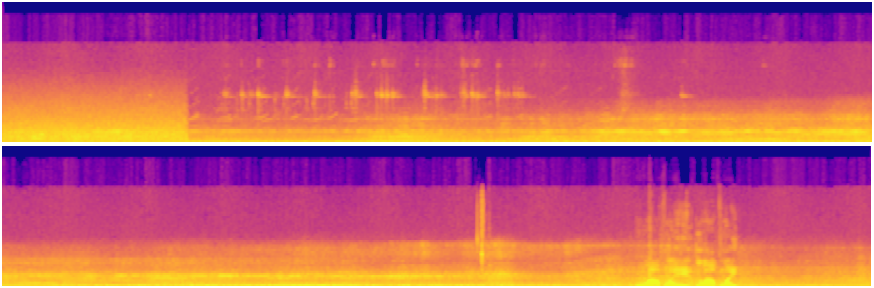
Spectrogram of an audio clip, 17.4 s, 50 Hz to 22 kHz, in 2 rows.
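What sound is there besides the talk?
Jetstar A320 jet taking off from Sydney runway 16 right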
